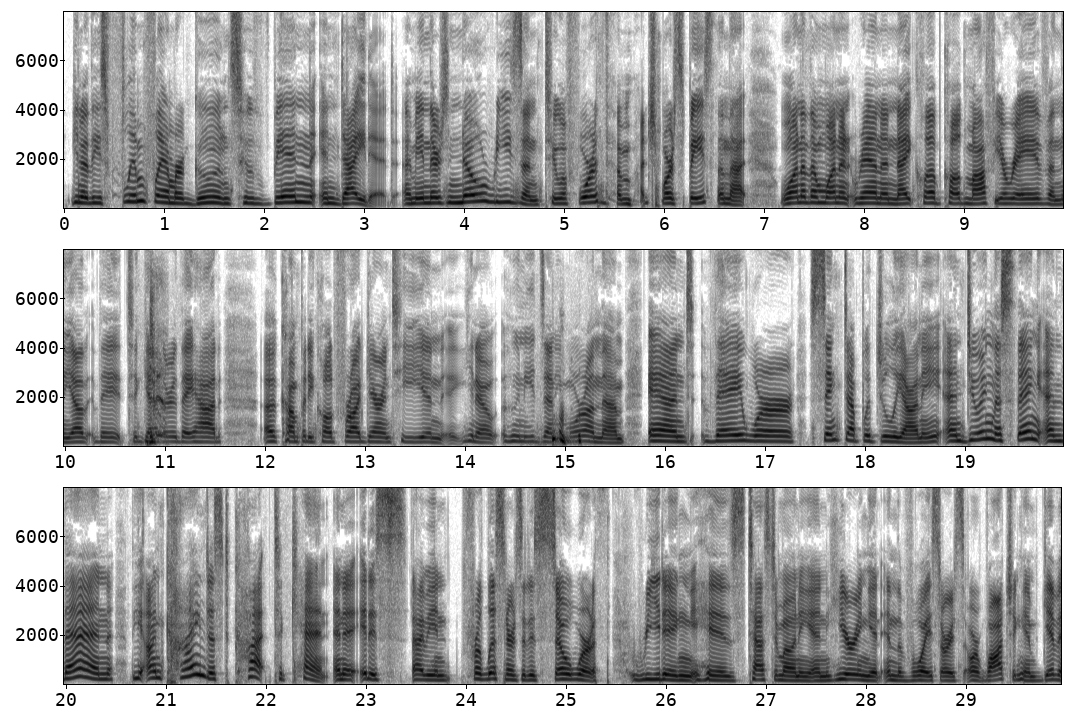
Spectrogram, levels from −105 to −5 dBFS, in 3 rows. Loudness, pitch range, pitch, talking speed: -16 LUFS, 190-230 Hz, 205 Hz, 195 wpm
